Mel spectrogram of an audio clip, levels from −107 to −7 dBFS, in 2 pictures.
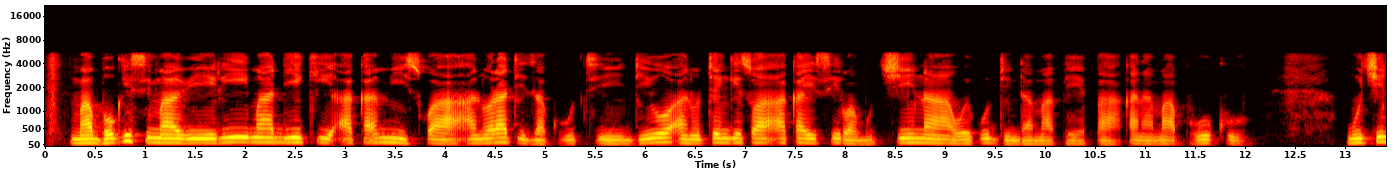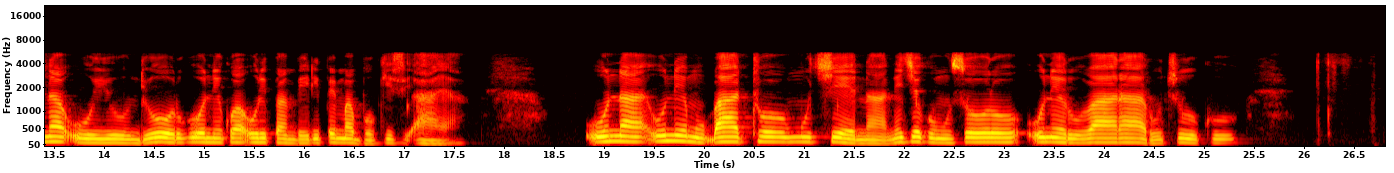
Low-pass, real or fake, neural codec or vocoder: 5.4 kHz; real; none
